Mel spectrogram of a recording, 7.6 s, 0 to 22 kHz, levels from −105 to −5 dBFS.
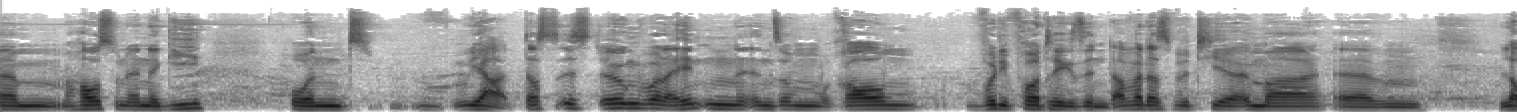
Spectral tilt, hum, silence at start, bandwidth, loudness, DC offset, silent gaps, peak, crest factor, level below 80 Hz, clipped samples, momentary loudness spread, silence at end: -4.5 dB/octave; none; 0 s; 16 kHz; -23 LUFS; under 0.1%; none; -6 dBFS; 18 dB; -70 dBFS; under 0.1%; 10 LU; 0 s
